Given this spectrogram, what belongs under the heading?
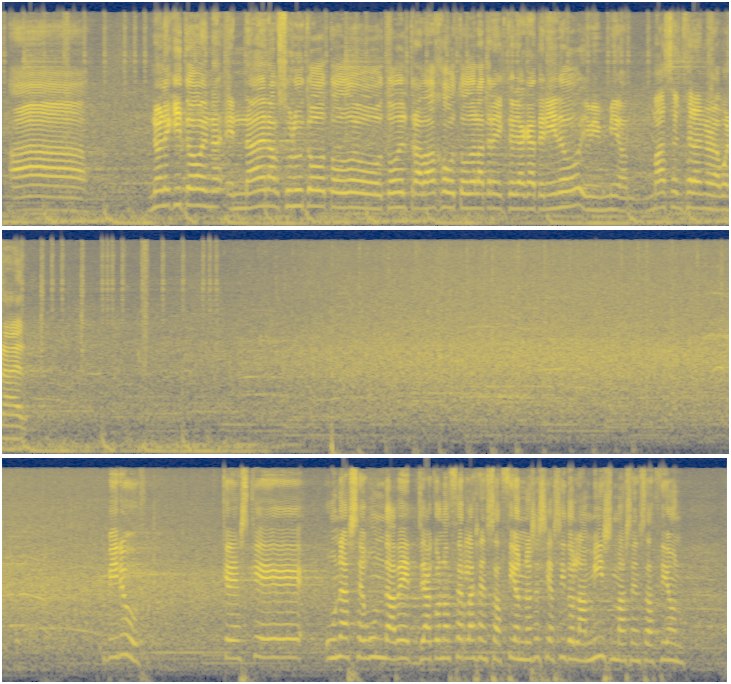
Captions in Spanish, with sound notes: No le quito nada en absoluto todo el trabajo, toda la trayectoria que ha tenido y mi más sincera enhorabuena para él. (Aplausos y ovación) Viruzz, ¿crees que una segunda vez, conocer la sensación…? No sé si ha sido la misma sensación,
